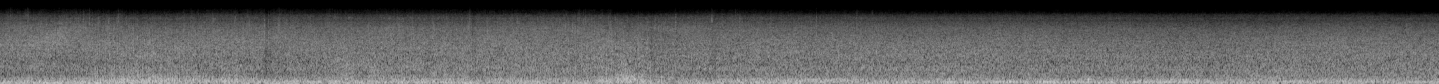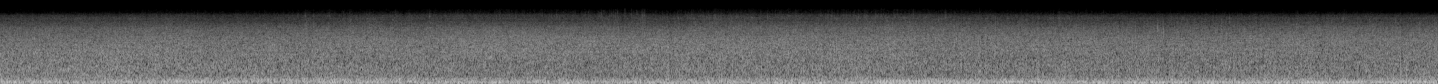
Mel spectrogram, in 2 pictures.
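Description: Heavy rain falling in a steady, even hiss, with a low rumble of traffic on the wet road underneath.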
